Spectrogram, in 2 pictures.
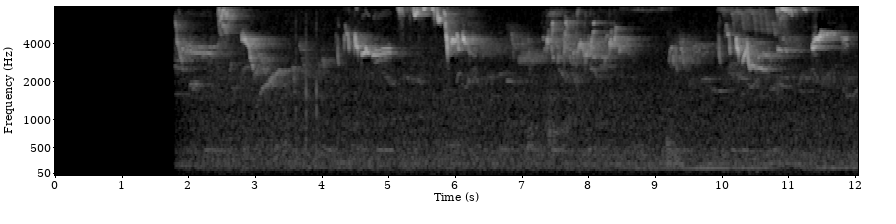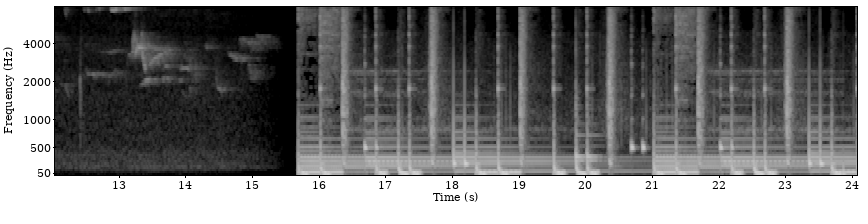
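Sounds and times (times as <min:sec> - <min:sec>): songbirds singing: 0:01.8 - 0:15.5.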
